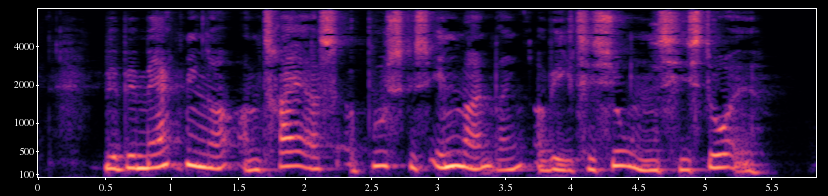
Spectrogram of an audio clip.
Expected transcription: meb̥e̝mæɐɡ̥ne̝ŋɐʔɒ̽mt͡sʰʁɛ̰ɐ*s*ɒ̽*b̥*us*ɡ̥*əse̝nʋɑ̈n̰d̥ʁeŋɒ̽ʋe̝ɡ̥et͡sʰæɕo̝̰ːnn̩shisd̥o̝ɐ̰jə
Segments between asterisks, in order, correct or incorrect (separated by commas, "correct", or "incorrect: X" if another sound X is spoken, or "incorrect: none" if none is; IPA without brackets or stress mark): correct, correct, correct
